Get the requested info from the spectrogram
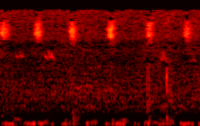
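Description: Faint, evenly spaced high-pitched chirps, about three a second, from an insect such as a cricket, over a low background hum.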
